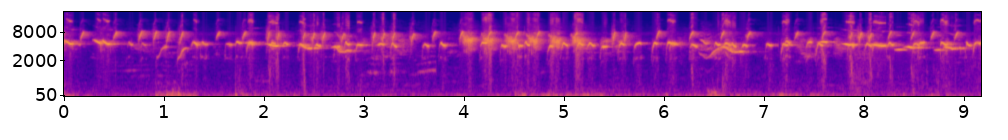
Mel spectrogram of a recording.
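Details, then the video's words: Sooty-headed bulbul, locally cucak rawis, in a long, busy song of high twittering chirps, whistled slides and sharp ticks, delivered in fast overlapping bursts with a louder, denser stretch midway. "the alluring sound of the cucak rawis bird"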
